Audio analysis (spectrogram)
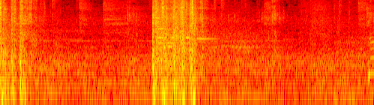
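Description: Automatic gunfire in the Ghost Recon Breakpoint video game: two loud bursts of rapid shots, the first brief at the start and a longer volley around the middle, with quieter background between, no speech.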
